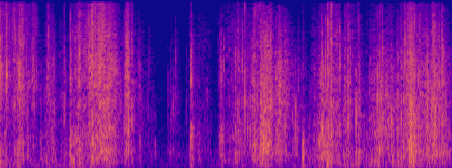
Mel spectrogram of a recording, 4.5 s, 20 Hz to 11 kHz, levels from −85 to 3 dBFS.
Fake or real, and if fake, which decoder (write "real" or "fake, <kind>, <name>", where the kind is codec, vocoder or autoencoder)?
real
